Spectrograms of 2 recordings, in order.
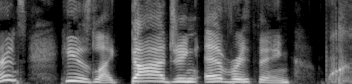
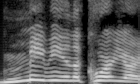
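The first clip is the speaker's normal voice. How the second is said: furious, indignant, pitched-up angry voice; 6 semitones higher, 4 dB louder than usual. Retelling a manga scene where an angry character calls another out: imitating an angry character. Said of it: "He's pissed".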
